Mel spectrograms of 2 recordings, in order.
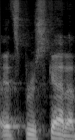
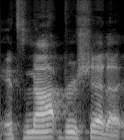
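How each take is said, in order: First: "bruschetta" with a hard k; Italian pronunciation demo. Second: Sh sound in "bruschetta"; wrong pronunciation demo. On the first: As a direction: say "bruschetta" as broos-KET-ta. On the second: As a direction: stress the mistaken "bruschetta", broo-SHET-a. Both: Shown as a demonstration. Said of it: "just an Italian lesson".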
